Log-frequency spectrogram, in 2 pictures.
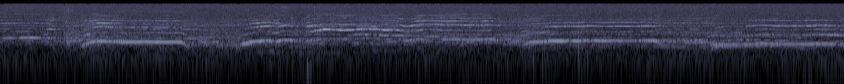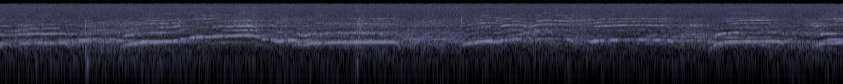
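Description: A middle-aged man sings loudly into a microphone, heard through a television speaker in a room.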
